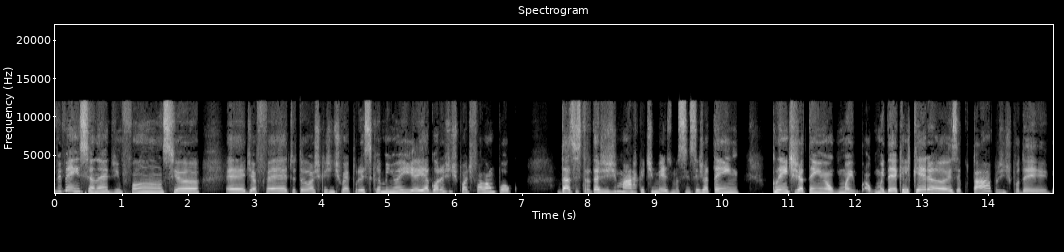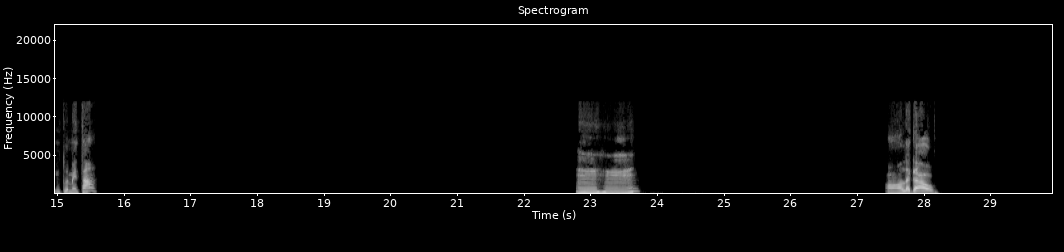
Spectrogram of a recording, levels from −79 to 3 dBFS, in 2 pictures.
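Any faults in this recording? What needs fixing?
Nothing needs fixing; no faults can be heard.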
